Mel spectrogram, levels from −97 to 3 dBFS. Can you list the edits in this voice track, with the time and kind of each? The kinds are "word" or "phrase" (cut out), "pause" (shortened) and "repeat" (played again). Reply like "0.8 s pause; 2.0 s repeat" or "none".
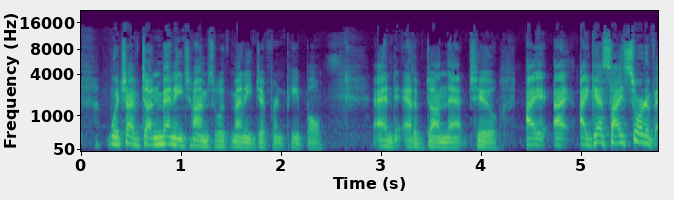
3.3 s phrase; 4.3 s pause

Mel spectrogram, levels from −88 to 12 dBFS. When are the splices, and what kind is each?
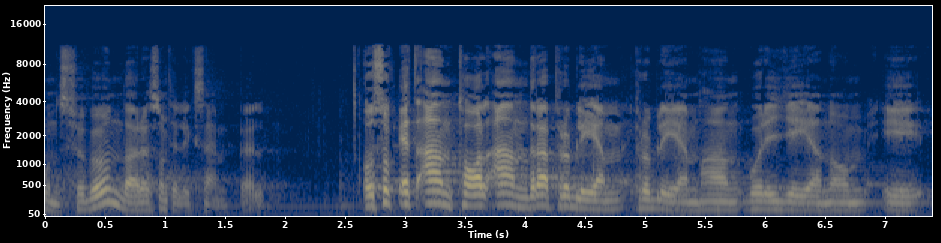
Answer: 1.0 s word; 2.9 s word; 4.9 s word; 5.4 s word

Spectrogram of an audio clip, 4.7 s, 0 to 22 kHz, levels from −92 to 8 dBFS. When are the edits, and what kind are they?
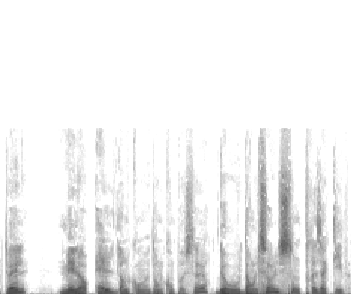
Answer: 1.1 s word; 2.8 s word

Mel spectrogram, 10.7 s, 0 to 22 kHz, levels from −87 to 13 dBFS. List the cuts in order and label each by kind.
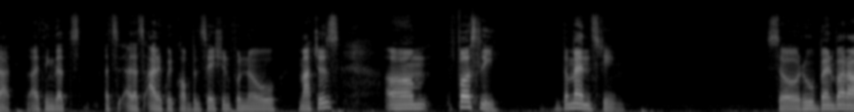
none

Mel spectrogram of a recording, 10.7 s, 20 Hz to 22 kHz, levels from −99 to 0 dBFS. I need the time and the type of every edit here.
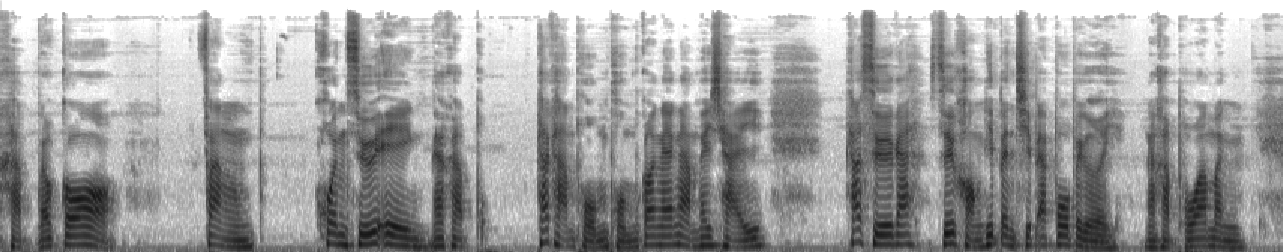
none

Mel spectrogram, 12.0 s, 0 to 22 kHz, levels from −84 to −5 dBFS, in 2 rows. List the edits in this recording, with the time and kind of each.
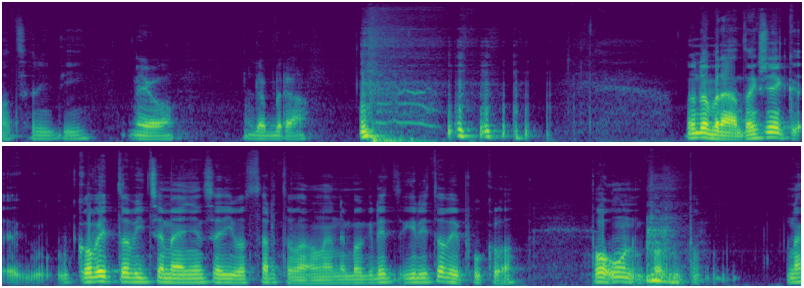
none

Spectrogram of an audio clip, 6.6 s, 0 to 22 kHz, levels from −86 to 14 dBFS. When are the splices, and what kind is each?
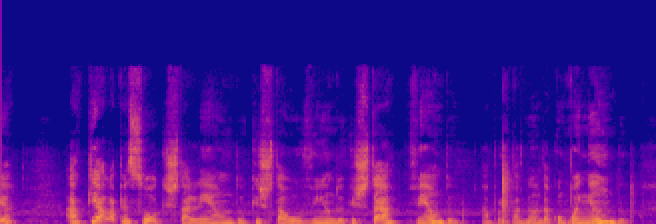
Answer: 4.0 s pause

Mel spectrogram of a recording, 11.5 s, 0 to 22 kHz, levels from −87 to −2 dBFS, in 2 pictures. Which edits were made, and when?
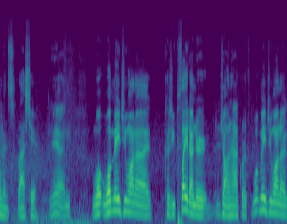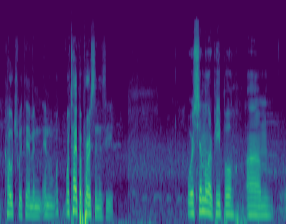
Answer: none

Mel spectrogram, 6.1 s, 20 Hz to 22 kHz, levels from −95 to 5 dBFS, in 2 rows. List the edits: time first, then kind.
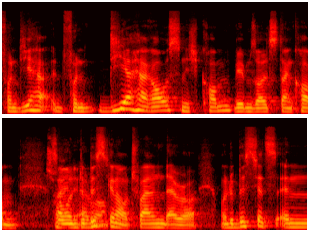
0.9 s word; 2.3 s word; 4.1 s word

